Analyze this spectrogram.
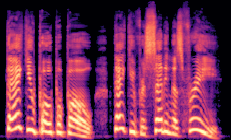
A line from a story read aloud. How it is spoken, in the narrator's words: the birds cried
